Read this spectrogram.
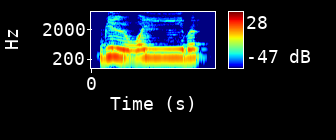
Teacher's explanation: You will give your ba a sukoon, and you will also give do qalqala on your ba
